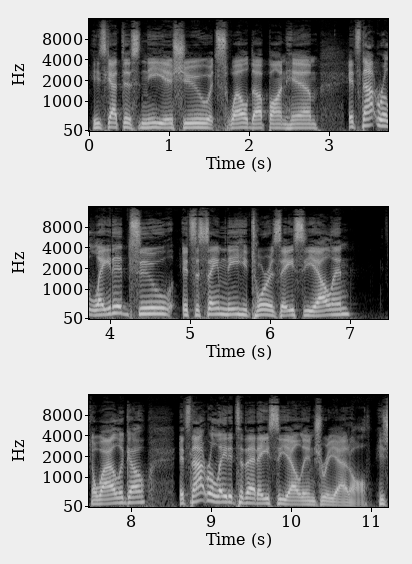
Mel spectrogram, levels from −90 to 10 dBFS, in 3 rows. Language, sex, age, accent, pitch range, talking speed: English, male, 30-49, American, 145-200 Hz, 195 wpm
